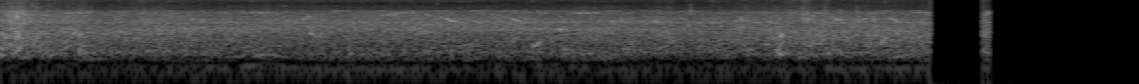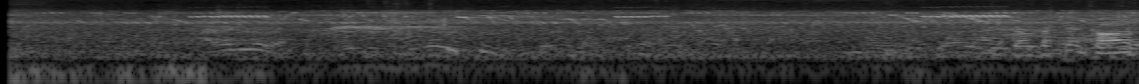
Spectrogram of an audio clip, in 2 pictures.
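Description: Floodwater rushes steadily past a bridge after heavy flooding, a continuous broad roar of flowing water close by, briefly cut to silence midway before resuming just as strongly.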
